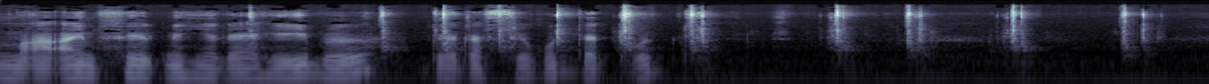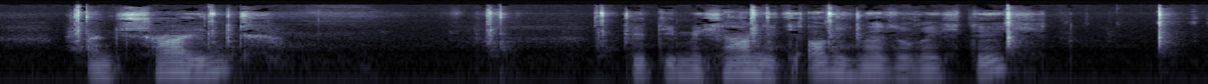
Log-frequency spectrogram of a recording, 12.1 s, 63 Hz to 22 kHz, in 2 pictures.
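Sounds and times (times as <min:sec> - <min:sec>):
floppy drive mechanism clicking: 0:01.2 - 0:07.4, 0:08.3 - 0:12.0.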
